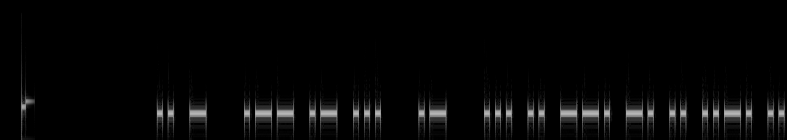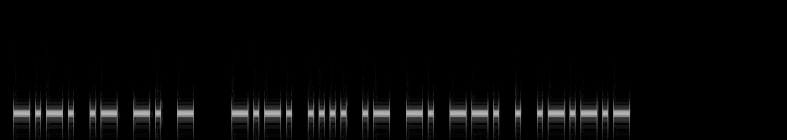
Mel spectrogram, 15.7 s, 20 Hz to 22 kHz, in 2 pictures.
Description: Morse code, heard as a keyed tone, about 21 wpm, 700 Hz. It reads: IT WAS A SIGNIFICANT CHANGE.
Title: Sentences from Top 1000 Words - Review Part 6 - 22wpm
